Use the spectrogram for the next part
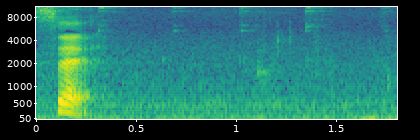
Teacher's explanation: I'm placing the tip of my tongue at the back of my teeth very lightly, very gently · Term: soft s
